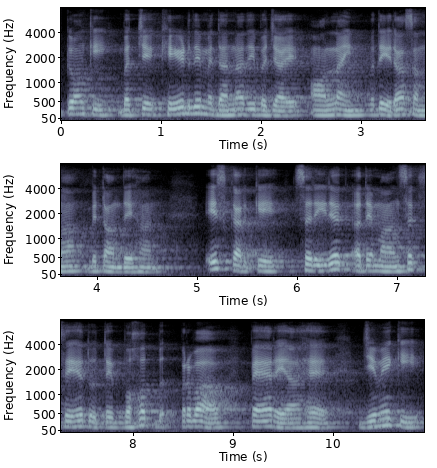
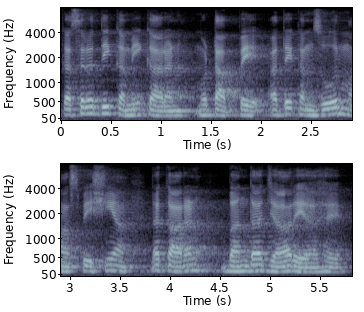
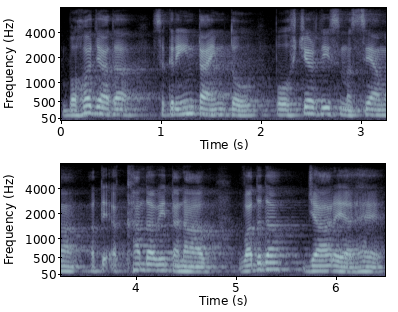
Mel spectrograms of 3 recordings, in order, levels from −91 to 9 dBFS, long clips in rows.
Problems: none marked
